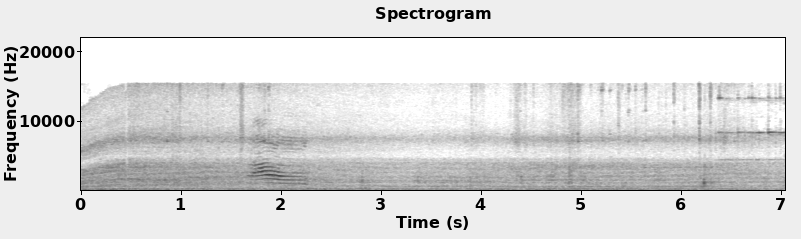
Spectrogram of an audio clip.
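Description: A tabby cat meows once, a short call about two seconds in that rises and then falls in pitch, over steady outdoor background noise. A single sharp click comes about six seconds in.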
